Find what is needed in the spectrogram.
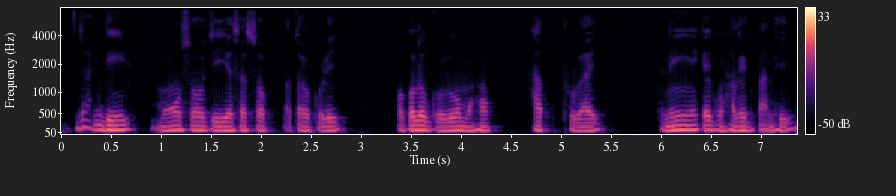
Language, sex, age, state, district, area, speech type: Assamese, male, 30-45, Assam, Biswanath, rural, spontaneous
